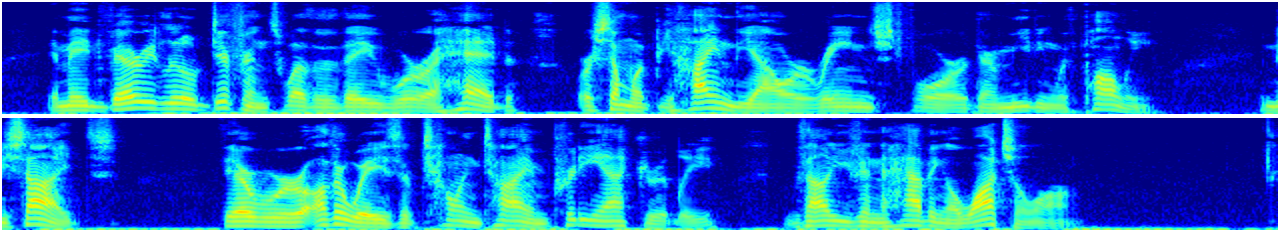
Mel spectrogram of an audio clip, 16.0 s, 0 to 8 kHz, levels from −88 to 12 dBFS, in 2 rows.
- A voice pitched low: Yes, low, 105 Hz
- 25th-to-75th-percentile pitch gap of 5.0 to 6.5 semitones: Yes, wide, 5.4 semitones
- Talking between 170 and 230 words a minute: No, average, 140 wpm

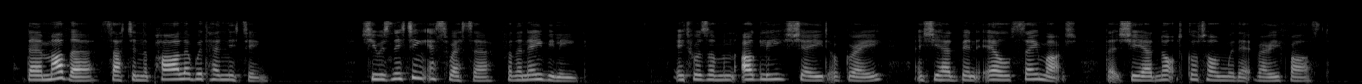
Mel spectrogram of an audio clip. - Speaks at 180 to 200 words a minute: Yes, average, 190 wpm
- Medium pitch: No, high, 205 Hz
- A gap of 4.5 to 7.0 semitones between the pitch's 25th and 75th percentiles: No, average, 3.6 semitones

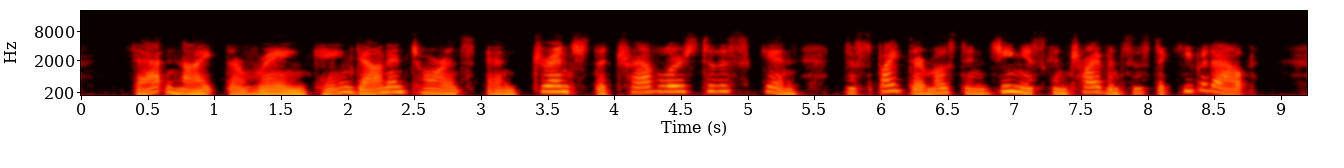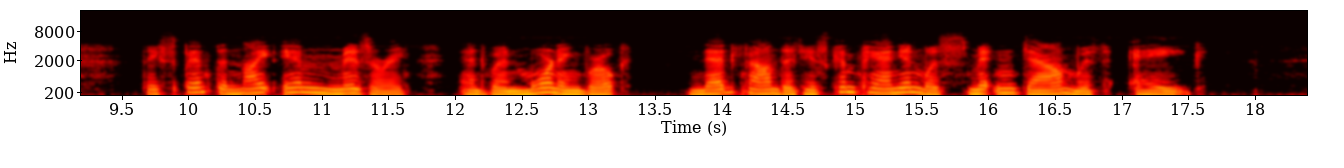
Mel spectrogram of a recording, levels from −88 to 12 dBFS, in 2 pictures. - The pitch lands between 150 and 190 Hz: Yes, medium, 185 Hz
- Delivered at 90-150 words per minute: Yes, average, 145 wpm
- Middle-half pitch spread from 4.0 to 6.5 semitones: Yes, average, 5.1 semitones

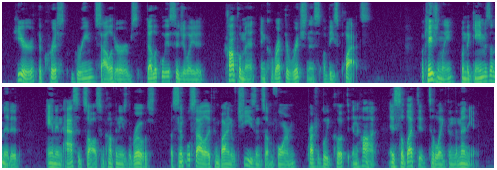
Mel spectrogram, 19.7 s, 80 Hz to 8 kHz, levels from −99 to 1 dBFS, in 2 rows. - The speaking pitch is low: Yes, low, 100 Hz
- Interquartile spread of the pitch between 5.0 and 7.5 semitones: No, average, 3.7 semitones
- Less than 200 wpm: Yes, average, 145 wpm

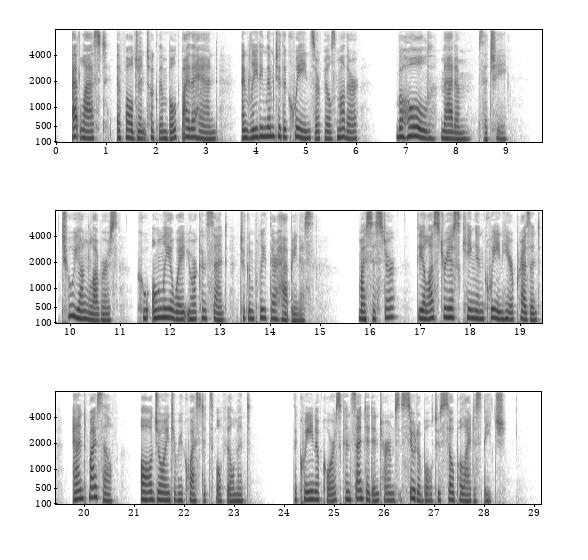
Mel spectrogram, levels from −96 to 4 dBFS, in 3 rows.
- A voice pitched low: No, high, 190 Hz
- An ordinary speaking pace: No, slow, 130 wpm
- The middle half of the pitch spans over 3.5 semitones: No, average, 3.2 semitones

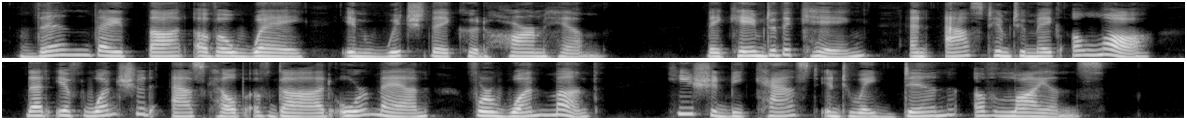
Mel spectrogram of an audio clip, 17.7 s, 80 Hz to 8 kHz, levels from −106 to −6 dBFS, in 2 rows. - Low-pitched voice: No, high, 205 Hz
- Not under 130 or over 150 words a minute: No, average, 160 wpm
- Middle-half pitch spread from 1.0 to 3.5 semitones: Yes, average, 3.1 semitones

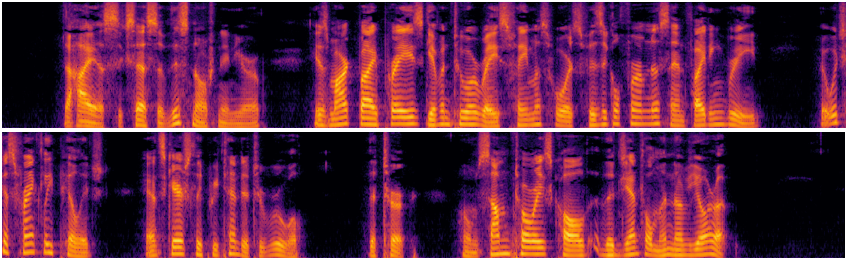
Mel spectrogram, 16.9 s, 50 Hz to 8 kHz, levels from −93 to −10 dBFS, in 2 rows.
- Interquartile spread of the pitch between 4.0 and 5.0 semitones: Yes, average, 4.3 semitones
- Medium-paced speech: Yes, average, 155 wpm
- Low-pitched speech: Yes, low, 130 Hz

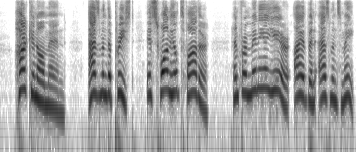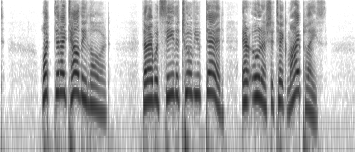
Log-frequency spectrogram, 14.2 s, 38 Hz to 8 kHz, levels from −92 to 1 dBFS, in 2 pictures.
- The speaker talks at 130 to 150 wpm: No, average, 165 wpm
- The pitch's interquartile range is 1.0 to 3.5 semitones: No, wide, 5.6 semitones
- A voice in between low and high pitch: No, very high, 265 Hz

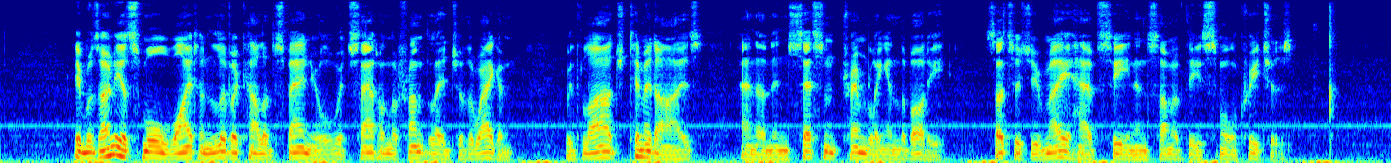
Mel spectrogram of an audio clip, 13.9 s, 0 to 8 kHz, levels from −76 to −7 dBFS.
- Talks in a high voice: No, very low, 90 Hz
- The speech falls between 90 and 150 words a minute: No, average, 180 wpm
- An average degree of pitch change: Yes, average, 4.0 semitones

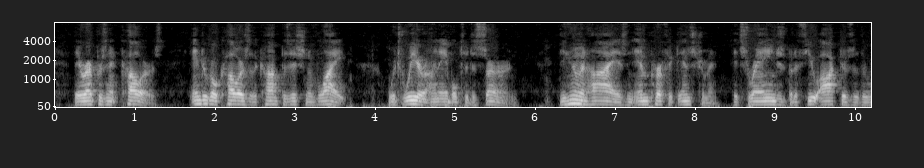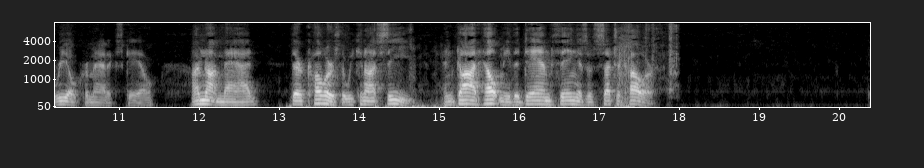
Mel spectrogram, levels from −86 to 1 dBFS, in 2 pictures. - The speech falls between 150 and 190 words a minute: Yes, average, 175 wpm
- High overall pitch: No, low, 115 Hz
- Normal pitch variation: Yes, average, 3.2 semitones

